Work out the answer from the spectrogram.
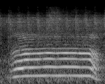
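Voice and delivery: high, loud yell of pain. Real, not acted. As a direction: cry out as the hit lands. Hurt in the game.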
